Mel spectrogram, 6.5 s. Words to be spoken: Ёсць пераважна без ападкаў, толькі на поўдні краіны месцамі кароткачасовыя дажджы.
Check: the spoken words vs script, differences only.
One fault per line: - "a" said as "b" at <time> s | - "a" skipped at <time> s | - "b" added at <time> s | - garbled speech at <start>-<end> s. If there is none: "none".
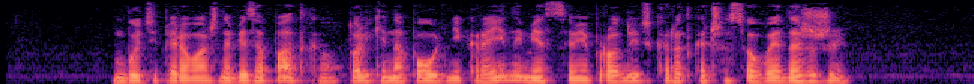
- "Ёсць" said as "Будзе" at 0.8 s
- "пройдуць" added at 4.0 s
